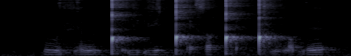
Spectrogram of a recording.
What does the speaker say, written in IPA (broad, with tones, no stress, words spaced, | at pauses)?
puː˧˩fʲɔ˧ nṵ˧˩ǃʼḛ˧vʲɛ̰˧vʲa˧ ǃʼɛ̰˧˩sɔ˧˩ǃʼɛ̰˧˩ ǃʼi˧˩ŋɔ˧bɘː˥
